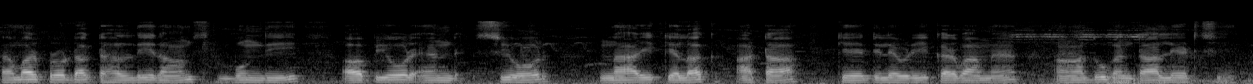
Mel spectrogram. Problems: none marked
